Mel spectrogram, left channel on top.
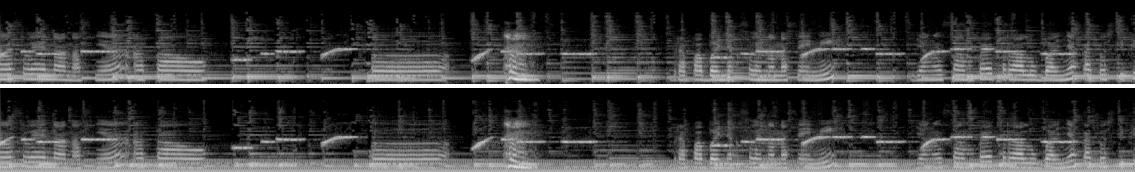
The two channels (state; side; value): noise; right; hum, 3 dB below the sound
